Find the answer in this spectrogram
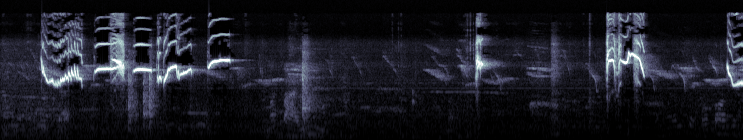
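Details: Fighting song from an oriental magpie-robin (kacer): a loud string of looping whistles and harsh notes, then scattered single calls and a final twisting whistled phrase, with faint rustling between bursts.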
